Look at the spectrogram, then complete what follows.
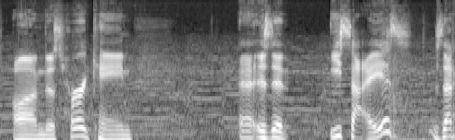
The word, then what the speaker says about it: Isaias: I happened to glance up, and they have a hurricane tracking chart of this hurricane ICA, however you pronounce it, Isaias? It's three syllable.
